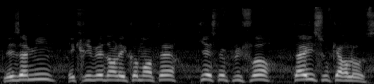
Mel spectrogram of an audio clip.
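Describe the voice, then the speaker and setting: A man filming a casual vlog at his farm, coaxing and calming his dogs while chatting to viewers. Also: sits high, brisk. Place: farmyard outdoors.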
